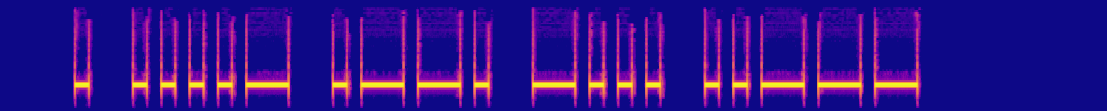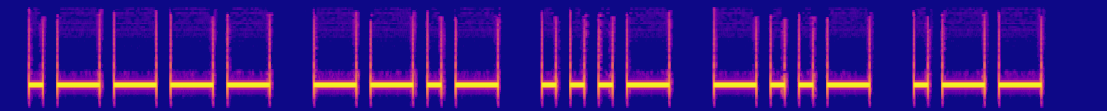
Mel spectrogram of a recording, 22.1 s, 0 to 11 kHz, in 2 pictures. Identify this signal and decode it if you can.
Morse code, heard as a keyed tone, about 8 wpm, 800 Hz. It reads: E4PB2 1QVXW
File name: CW / DET / 1 9 1500C S B 8wpm 5624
